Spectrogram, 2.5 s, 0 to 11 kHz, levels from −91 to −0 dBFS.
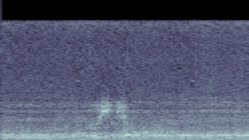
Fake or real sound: fake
